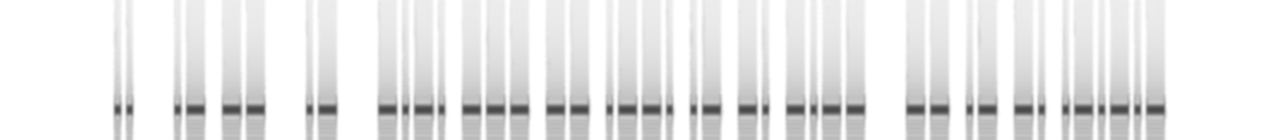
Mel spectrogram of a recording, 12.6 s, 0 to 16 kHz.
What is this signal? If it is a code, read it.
Morse code, heard as a keyed tone, about 20 wpm, 700 Hz. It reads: I AM A COMPANY MAN.
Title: Sentences from Top 1000 Words - Review Part 3 - 20wpm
